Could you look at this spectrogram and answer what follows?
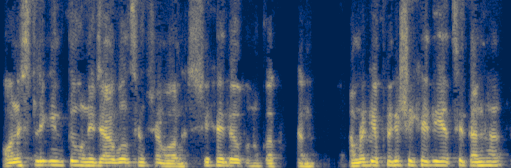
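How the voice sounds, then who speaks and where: A man hosting an online coaching session, asking formal, measured questions over a video call. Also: a little high, slightly rough, low-quality recording. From Bangladesh. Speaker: host of visa coaching session. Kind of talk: online interview.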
